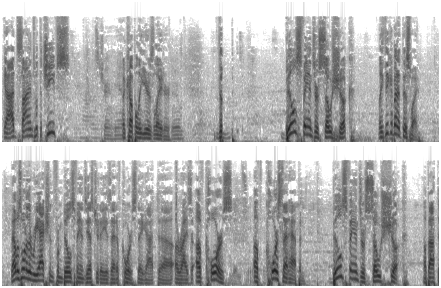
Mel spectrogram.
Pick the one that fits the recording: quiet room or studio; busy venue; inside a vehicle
busy venue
